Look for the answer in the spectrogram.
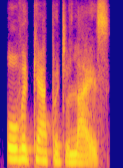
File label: "Overcapitalize", Indian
